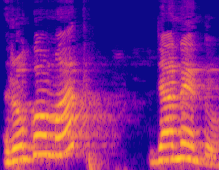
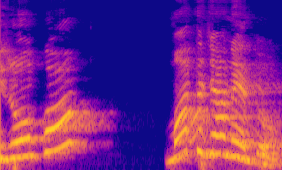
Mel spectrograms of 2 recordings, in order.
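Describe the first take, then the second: First: रोको मत rises as one group, pause, जाने दो falls; pause after मत. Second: रोको rises, clear pause, then मत जाने दो together; pause after रोको. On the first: Guru brother relays the garbled order, pausing after मत. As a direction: join मत to रोको, then break before जाने दो. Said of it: "कॉमा भूल गया वो". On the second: Sahab tells the man beside him, pausing after रोको. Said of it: "comma". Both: Shown as a demonstration.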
